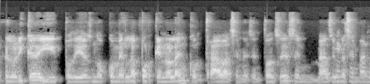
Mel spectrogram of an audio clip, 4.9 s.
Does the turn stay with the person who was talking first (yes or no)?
yes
